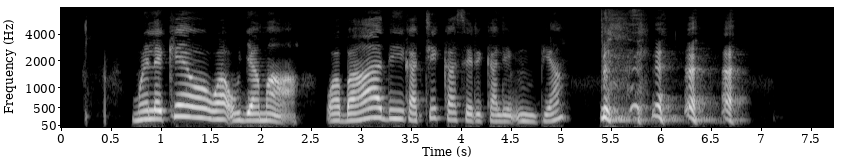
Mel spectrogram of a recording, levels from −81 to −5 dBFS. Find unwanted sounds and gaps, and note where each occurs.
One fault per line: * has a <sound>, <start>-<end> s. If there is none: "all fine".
* has a laugh, 5.4-6.9 s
